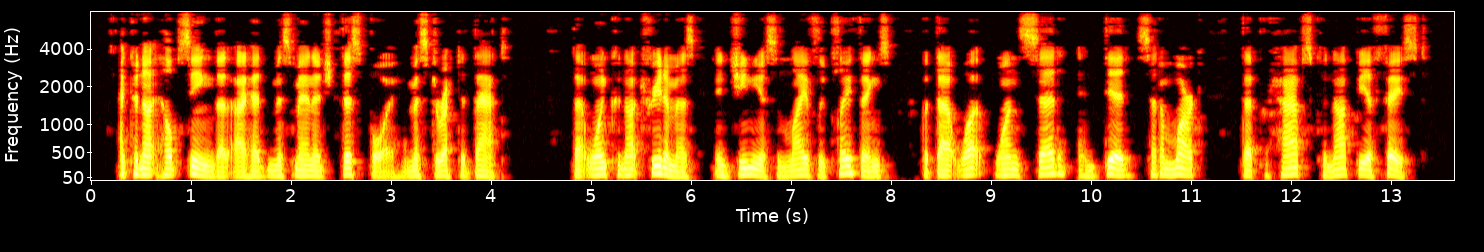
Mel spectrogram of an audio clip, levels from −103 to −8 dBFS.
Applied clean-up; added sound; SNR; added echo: none; none; none; none.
